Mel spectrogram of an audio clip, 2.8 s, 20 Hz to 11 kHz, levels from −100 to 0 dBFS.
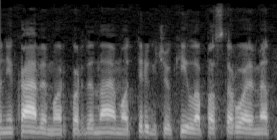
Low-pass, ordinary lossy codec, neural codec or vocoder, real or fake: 9.9 kHz; AAC, 64 kbps; none; real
